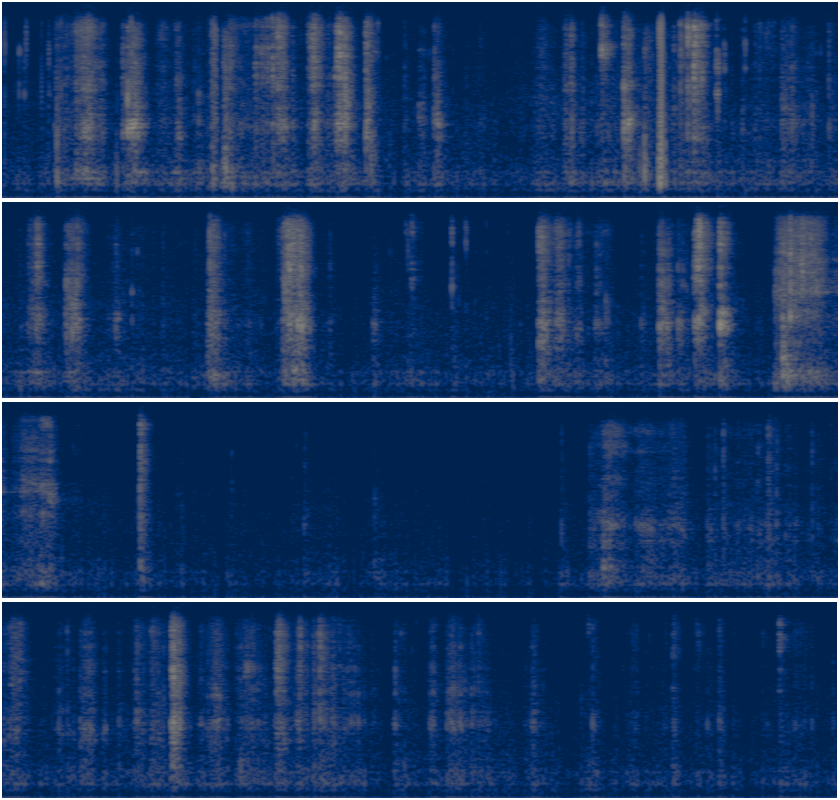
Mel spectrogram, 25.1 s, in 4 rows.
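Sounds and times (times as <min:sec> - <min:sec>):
crunchy chewing of food: 0:04.1 - 0:11.8.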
